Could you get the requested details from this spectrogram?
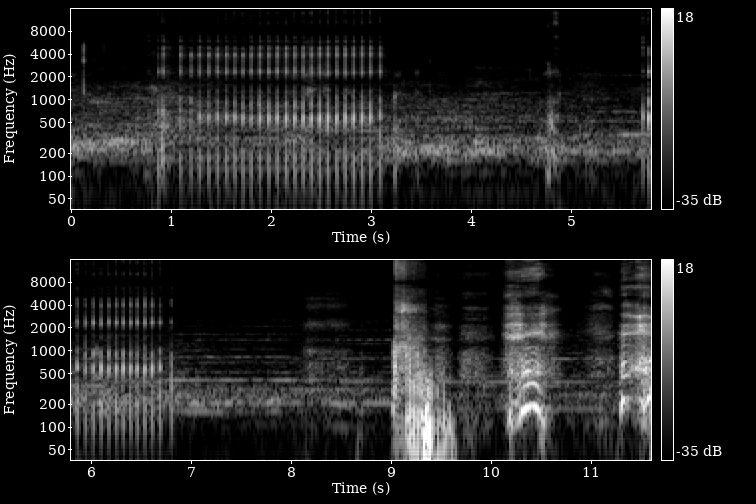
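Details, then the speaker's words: Weird snoring from a sleeper being comforted: runs of buzzing, fluttering, vibrating snores with background music and a voice near the end. "okay here is a video of weird snores"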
